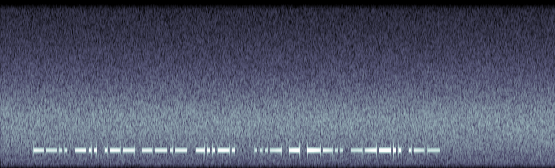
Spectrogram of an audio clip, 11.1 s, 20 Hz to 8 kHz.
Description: Morse code, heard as a keyed tone, hand-sent with a bug key, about 23 wpm, 890 Hz, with radio static and fading. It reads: ZDWQ/ VTZ8W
